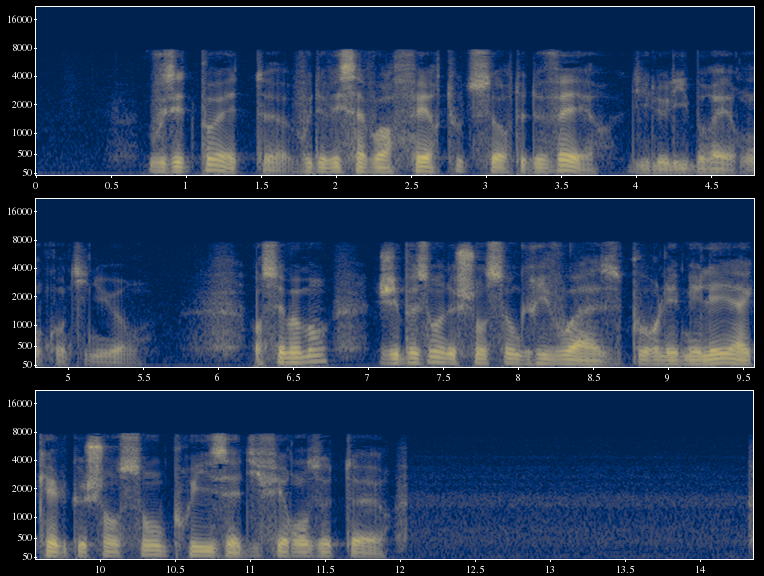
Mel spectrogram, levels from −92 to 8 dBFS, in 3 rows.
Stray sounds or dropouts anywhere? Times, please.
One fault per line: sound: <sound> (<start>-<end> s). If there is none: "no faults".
no faults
